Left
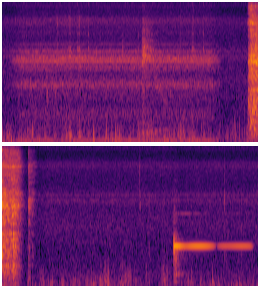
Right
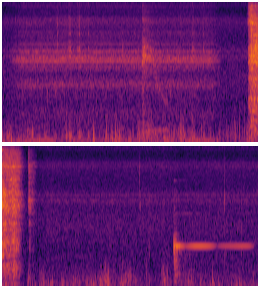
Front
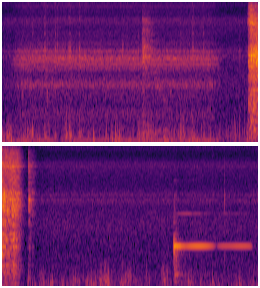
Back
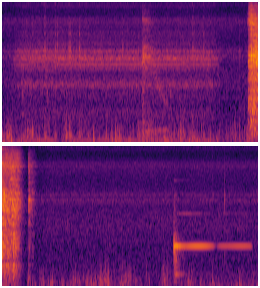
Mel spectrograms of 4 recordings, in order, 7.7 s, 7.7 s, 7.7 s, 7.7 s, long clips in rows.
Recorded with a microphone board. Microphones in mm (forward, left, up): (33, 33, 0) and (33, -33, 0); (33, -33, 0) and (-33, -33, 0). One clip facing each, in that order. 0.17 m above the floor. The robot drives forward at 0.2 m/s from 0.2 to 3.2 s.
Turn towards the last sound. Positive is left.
turn(degrees=90)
